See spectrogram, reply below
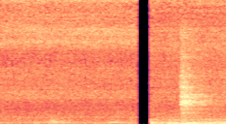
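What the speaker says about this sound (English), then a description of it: "let me continue blowing this thing down with compressed air" Compressed air hisses loudly and steadily over a pulled Chevrolet Impala engine, cutting out briefly before resuming as a close, broadband blast.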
